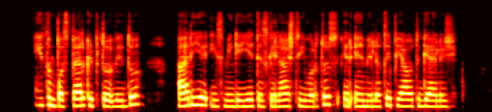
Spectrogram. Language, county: Lithuanian, Utena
